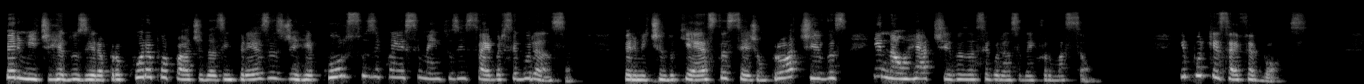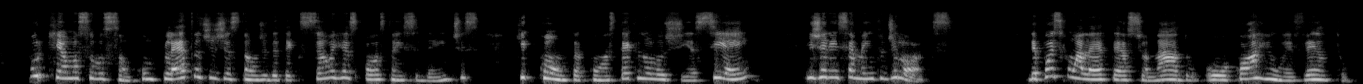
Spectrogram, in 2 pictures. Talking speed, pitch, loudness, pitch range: 140 wpm, 230 Hz, -23 LUFS, 210-290 Hz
